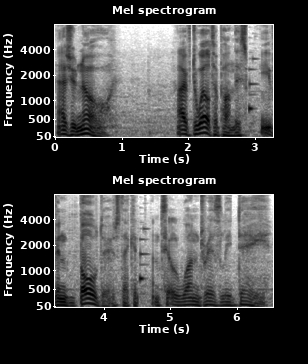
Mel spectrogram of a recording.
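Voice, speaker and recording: A man voicing a dignified ancient god in human form for a video game, formal and measured. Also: sits low, expressive, a little mellow. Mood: reflective. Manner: formal, measured, archaic wording. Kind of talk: video game character dialogue. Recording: faint music behind the voice.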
